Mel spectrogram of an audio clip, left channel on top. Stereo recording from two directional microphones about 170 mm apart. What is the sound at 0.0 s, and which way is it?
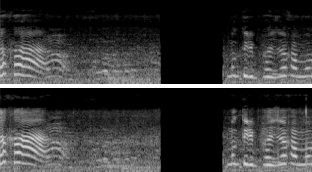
Children playing, 5° left (ahead or behind).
